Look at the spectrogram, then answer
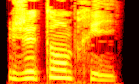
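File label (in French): "Je t'en prie", French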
